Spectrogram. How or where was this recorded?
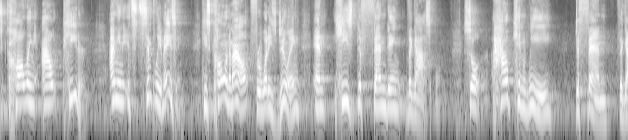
large echoing room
